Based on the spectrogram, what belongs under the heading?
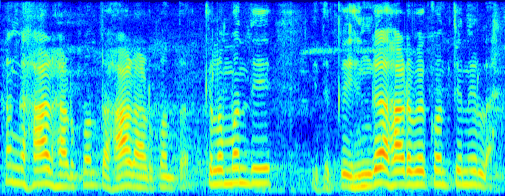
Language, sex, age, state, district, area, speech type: Kannada, male, 60+, Karnataka, Dharwad, urban, spontaneous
